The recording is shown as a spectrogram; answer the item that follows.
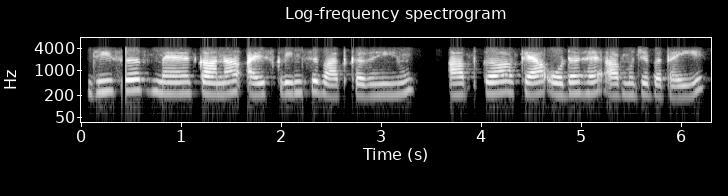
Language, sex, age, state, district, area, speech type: Hindi, female, 18-30, Rajasthan, Jaipur, urban, conversation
